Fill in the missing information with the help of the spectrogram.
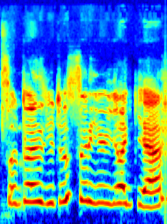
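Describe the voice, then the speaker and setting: Rambly woman streamer, highish voice, dry dull mic, no room at all. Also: fairly even intonation, brisk, dry recording. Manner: rambling, searching for words. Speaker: co-host of a comic read-through stream. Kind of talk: casual chat.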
